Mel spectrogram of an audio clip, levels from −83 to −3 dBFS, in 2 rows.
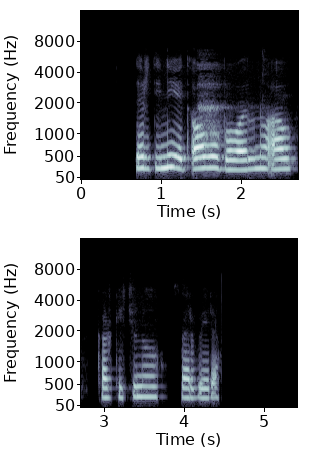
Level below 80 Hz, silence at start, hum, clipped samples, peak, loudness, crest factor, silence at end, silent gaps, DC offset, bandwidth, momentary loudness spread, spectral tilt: -70 dBFS; 0.7 s; none; under 0.1%; 0 dBFS; -16 LUFS; 16 dB; 1 s; 2.81-2.91 s, 3.80-3.85 s; under 0.1%; 5.6 kHz; 11 LU; -9.5 dB/octave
